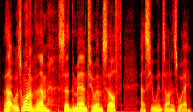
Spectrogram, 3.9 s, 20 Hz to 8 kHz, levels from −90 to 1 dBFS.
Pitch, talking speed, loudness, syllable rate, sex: 130 Hz, 250 wpm, -19 LUFS, 5.6 syllables/s, male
